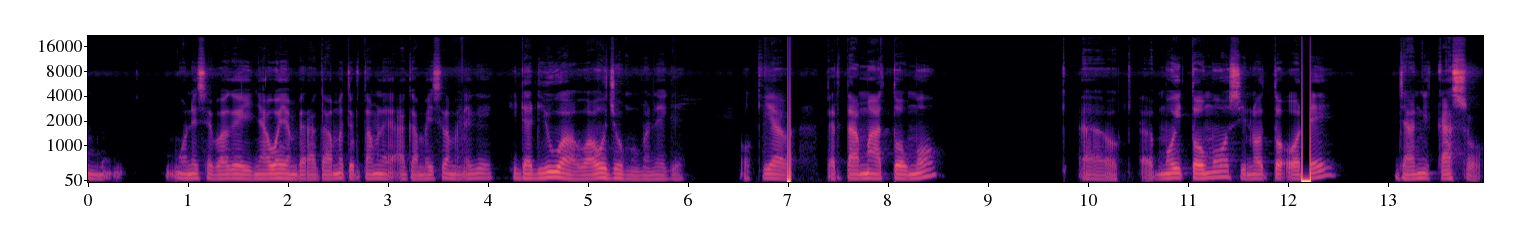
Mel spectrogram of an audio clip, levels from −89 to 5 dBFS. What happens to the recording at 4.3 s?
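Nothing goes wrong at 4.3 s: the speech carries on intact through that moment, with no dropout, click, distortion or other audible fault.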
